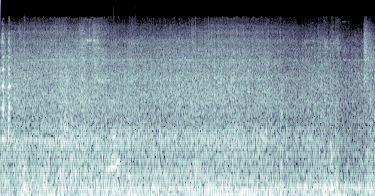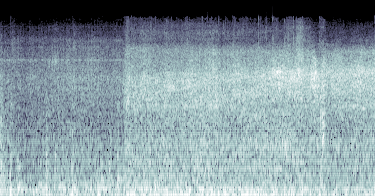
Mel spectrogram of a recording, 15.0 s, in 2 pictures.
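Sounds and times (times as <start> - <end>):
electric train rumble and hum: 0.0 - 15.0.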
